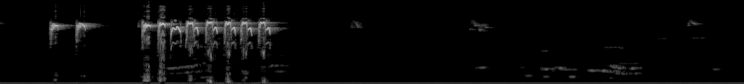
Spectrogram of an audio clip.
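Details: Crimson sunbird singing vigorously at midday: two sharp high chirps, then a fast run of about eight bright, buzzy high notes, followed by a few scattered faint chirps.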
